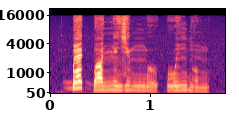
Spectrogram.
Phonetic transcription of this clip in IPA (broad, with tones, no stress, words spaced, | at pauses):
ɡ͡bæ˦ɡ͡bɒ˨nʲũ˨ zʲu˨mŋ͡mu˨ | wĩ˨˦ɡ͡bũ˨m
